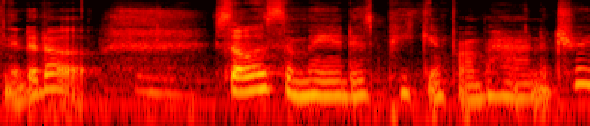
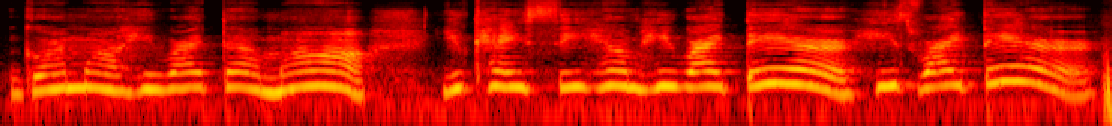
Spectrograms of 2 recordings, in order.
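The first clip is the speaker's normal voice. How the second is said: put-on high little-girl voice, slowing at the end; child insisting; 6 semitones higher than usual. Little girl pointing out the man to grandma, high and slow. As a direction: plead with grandma to look. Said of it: "And I'm like".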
